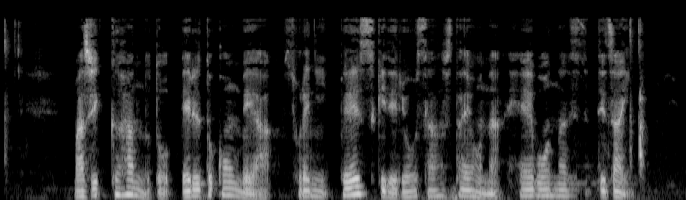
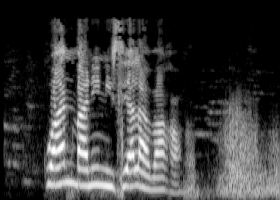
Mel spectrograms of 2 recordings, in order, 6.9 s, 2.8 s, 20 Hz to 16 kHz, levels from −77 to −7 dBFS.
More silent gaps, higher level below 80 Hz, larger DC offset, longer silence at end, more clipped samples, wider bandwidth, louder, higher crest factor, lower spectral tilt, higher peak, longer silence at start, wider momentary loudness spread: neither; first, -48 dBFS vs -56 dBFS; neither; first, 0.4 s vs 0 s; neither; about the same, 11.5 kHz vs 11.5 kHz; second, -28 LUFS vs -12 LUFS; about the same, 20 dB vs 16 dB; first, -4 dB/octave vs -2 dB/octave; second, -8 dBFS vs 0 dBFS; second, 0.05 s vs 0.45 s; second, 10 LU vs 17 LU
